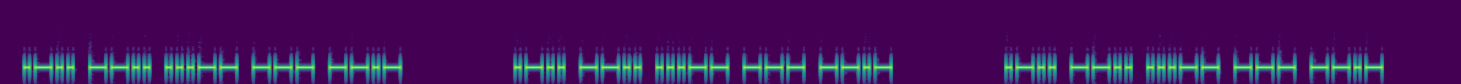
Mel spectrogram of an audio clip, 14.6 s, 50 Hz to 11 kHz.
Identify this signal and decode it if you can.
Morse code, heard as a keyed tone, about 22 wpm, 700 Hz. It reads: LZ3OQ LZ3OQ LZ3OQ
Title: DXCC-100 Call Signs - 5 Characters - Repeated 3x - 22wpm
